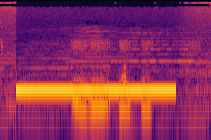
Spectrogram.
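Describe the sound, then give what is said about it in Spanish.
A telephone signal sounds for an incoming call: a single steady tone that holds for about two seconds and then stops, while faint muffled voices murmur beneath it. “A ver, entró ahí la llamada, contéstale tú.”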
